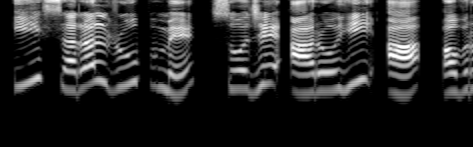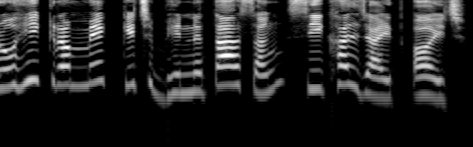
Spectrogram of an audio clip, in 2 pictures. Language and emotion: Maithili, neutral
